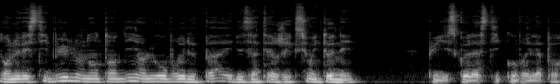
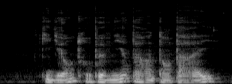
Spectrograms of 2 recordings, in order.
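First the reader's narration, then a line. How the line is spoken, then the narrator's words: Murmured. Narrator (French): murmura mon père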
